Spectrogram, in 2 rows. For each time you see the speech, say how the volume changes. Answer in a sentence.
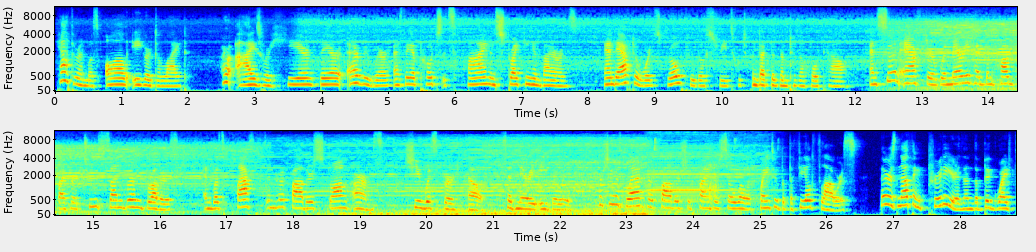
The speech can be heard from 0.0 to 28.8 s, at a steady volume.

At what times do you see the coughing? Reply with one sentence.
You can't hear the coughing here.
